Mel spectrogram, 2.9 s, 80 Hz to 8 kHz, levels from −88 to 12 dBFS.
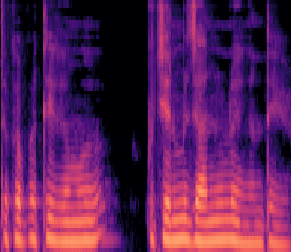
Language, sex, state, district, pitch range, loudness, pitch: Wancho, female, Arunachal Pradesh, Longding, 175-190 Hz, -15 LUFS, 185 Hz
